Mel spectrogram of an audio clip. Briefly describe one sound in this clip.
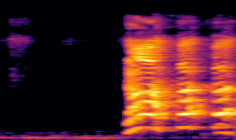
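Young men cheer loudly together.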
